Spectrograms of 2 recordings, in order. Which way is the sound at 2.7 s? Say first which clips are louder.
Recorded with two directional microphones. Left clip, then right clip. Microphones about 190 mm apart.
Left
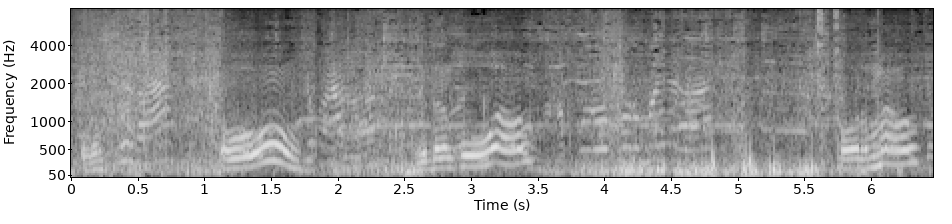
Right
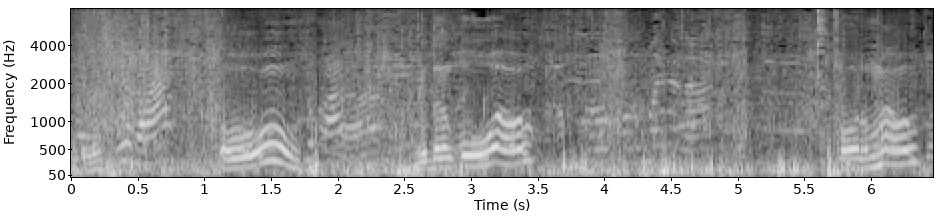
Even; 15° right (ahead or behind).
